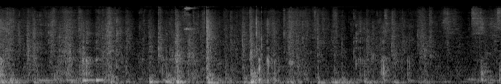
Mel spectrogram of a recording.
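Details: Bee, a female sheepdog, playing indoors with her six-week-old pups from the Astra Chum x Astra Bee litter, born 9 November 2013. Low, rough growly bursts mix with constant scuffling, pattering and clatter in a small room.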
